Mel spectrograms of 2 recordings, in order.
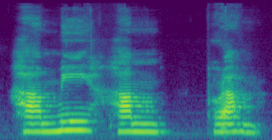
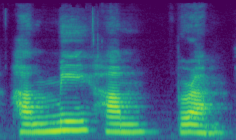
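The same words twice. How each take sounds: The two takes are said the same way.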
